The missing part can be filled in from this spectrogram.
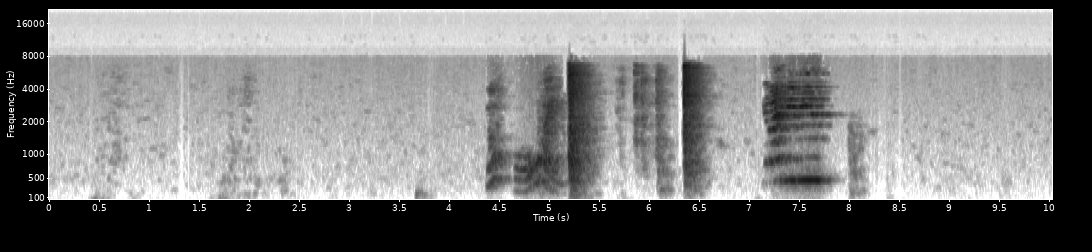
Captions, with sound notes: Good boy. (cage door thuds) Come on, baby.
